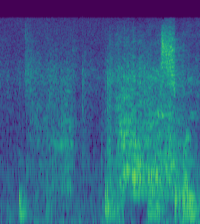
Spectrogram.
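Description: Quiet room tone, then about a second in a short scrape and rustle of a spoon pushing diced ham mixture out of a nonstick skillet into a casserole dish.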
